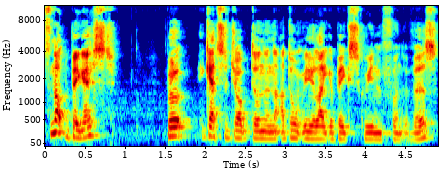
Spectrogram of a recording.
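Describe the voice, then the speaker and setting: A man with a northern English accent talks at a moderate pace. His intonation is lively. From northern England, Sunderland. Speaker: gaming streamer. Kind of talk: room setup tour. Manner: casual.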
